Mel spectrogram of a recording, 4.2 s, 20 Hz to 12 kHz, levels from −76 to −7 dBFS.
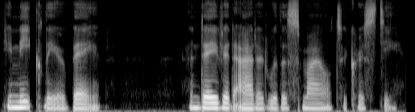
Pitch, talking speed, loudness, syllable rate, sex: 155 Hz, 160 wpm, -20 LUFS, 5.4 syllables/s, female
